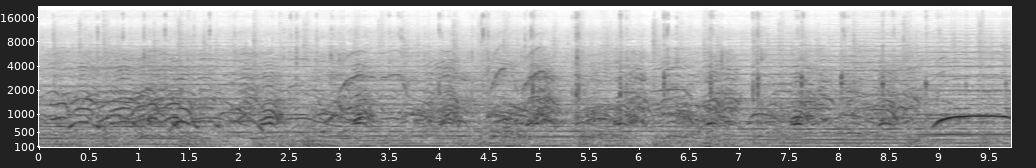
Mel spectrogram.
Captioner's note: crowd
